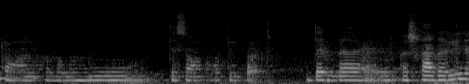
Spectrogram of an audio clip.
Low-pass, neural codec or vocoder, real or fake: 14.4 kHz; codec, 44.1 kHz, 3.4 kbps, Pupu-Codec; fake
